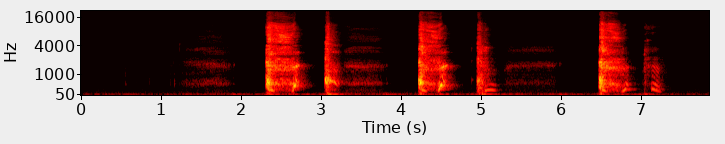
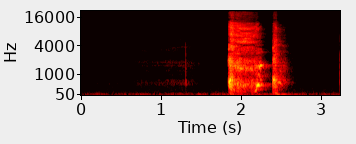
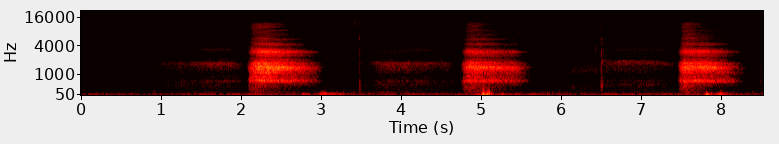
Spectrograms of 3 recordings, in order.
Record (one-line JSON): {"three_cough_length": "7.9 s", "three_cough_amplitude": 11137, "three_cough_signal_mean_std_ratio": 0.3, "cough_length": "3.2 s", "cough_amplitude": 12901, "cough_signal_mean_std_ratio": 0.28, "exhalation_length": "8.5 s", "exhalation_amplitude": 2068, "exhalation_signal_mean_std_ratio": 0.42, "survey_phase": "beta (2021-08-13 to 2022-03-07)", "age": "18-44", "gender": "Female", "wearing_mask": "No", "symptom_cough_any": true, "symptom_sore_throat": true, "symptom_onset": "2 days", "smoker_status": "Never smoked", "respiratory_condition_asthma": false, "respiratory_condition_other": false, "recruitment_source": "Test and Trace", "submission_delay": "2 days", "covid_test_result": "Positive", "covid_test_method": "RT-qPCR", "covid_ct_value": 19.8, "covid_ct_gene": "N gene", "covid_ct_mean": 20.4, "covid_viral_load": "200000 copies/ml", "covid_viral_load_category": "Low viral load (10K-1M copies/ml)"}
